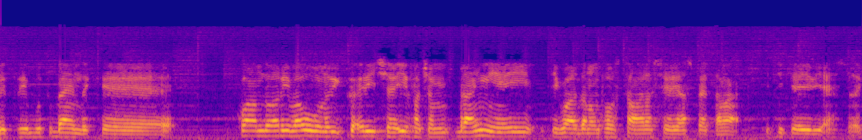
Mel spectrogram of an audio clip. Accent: Sardinia, Italy; Io vengo dalla Sardegna, quindi diciamo isolano, diciamo che entro il mare, quindi io spessissimo, quasi tutti i fine settimana, suono nei locali della mia zona

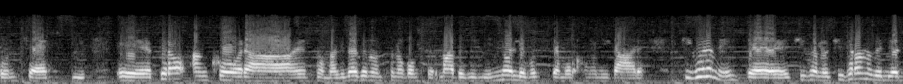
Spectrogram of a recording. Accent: Apulia, Italy; sono salentina, vivo a Porto Cesareo, in provincia di Lecce

